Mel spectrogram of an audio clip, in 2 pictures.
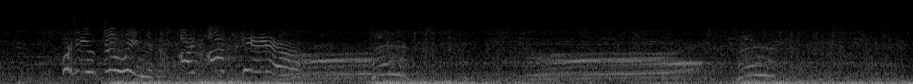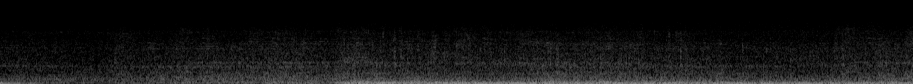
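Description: A heavy stone pillar scrapes and grinds across a stone floor.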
